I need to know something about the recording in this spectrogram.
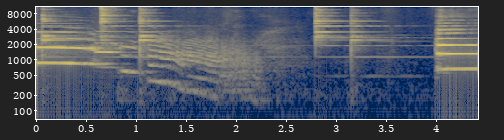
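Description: A trumpet holds a sustained note, then falls away in a long downward glide that fades out. Near the end a metal percussion plate is struck, ringing with a bell-like tone, and is tapped again lightly just after.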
